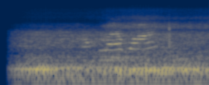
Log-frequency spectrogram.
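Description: A motor scooter's engine idling steadily, with voices talking in the background.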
